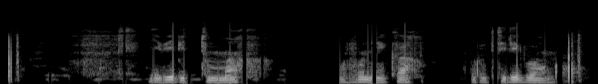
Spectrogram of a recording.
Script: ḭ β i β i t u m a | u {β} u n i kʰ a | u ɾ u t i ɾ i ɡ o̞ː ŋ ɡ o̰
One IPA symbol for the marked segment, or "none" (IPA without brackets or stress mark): v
